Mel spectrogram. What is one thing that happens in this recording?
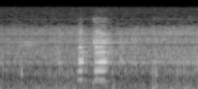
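Car horns honk in traffic.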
